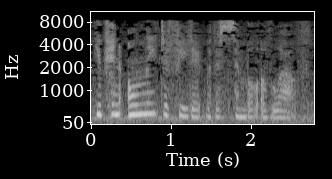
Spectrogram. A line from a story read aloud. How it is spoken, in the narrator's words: I muttered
